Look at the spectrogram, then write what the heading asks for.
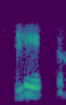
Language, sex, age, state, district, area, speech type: Kashmiri, female, 18-30, Jammu and Kashmir, Anantnag, rural, conversation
